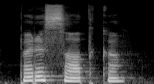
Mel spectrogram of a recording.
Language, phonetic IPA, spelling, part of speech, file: Ukrainian, [pereˈsadkɐ], пересадка, noun, Uk-пересадка.ogg
- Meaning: 1. replanting, transplantation, transplanting 2. transplantation, transplanting, transplant, grafting 3. change (of trains, planes), transfer, connection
